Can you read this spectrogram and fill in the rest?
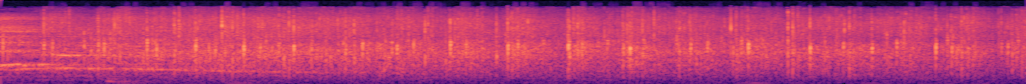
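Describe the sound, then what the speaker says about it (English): An audience at a hotel industry awards summit in India applauds for about five seconds, a dense, fairly loud clapping that slowly thins as it goes on. "your special prize is a very big round of applause."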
